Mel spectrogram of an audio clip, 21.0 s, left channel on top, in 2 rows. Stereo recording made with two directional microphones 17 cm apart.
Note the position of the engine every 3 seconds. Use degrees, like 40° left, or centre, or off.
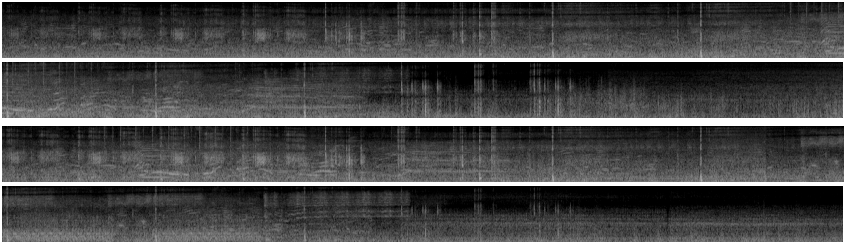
40° left, 10° left, 10° right, 30° right, 40° right, 50° right, 50° right.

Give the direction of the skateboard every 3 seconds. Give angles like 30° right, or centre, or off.
50° right, 30° right, centre, 20° left, 40° left, 50° left, off.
